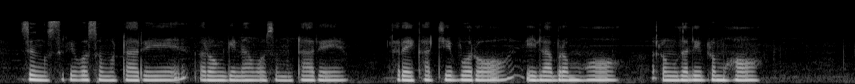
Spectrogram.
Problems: none marked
